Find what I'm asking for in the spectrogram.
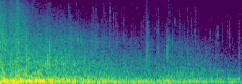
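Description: A Confringo blasting spell detonates in the Hogwarts Legacy video game, a loud booming explosion with a deep rumble at the start that fades into a long decaying tail, no voices over it.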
